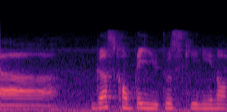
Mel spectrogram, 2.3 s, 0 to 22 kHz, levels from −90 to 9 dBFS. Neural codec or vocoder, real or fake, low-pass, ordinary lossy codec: none; real; 7.2 kHz; MP3, 48 kbps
